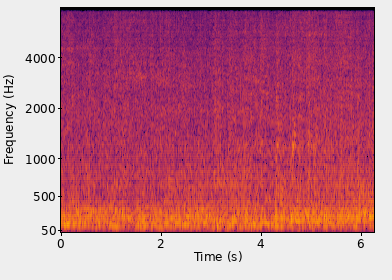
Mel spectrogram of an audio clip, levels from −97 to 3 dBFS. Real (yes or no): no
